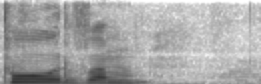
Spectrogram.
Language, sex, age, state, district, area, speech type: Sanskrit, female, 18-30, Karnataka, Bangalore Rural, rural, read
